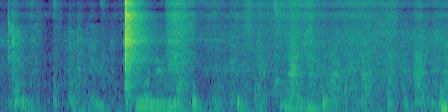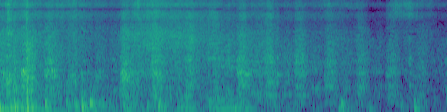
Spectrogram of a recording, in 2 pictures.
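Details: A Siberian husky meeting a new female puppy pants and makes low, breathy vocal sounds, with a sharp knock and human voices nearby.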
